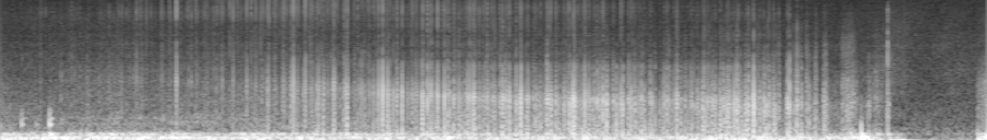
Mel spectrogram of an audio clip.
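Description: Long pink nails on both hands scratch and rub a black foam microphone windscreen, making a dense, continuous crackle of scraping over a heavy, boomy low rumble. The sound stays steady throughout, then cuts out abruptly just before the end.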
